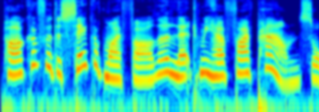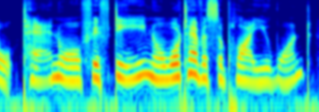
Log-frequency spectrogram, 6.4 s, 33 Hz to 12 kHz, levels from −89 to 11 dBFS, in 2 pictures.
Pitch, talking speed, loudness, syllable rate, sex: 215 Hz, 195 wpm, -19 LUFS, 4.4 syllables/s, female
